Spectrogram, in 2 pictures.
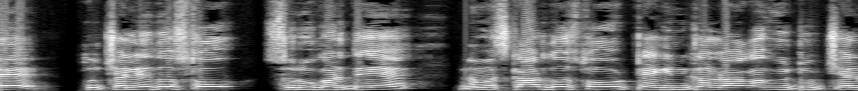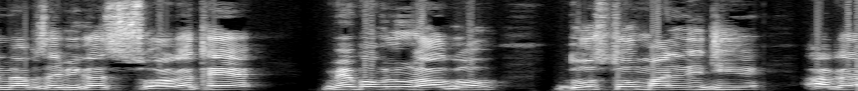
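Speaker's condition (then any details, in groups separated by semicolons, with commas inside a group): No condition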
